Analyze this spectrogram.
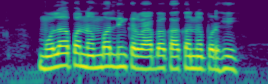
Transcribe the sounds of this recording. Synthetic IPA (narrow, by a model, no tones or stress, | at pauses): molapənnəmbəɾlĩŋkːəɾʋajbakakənəpəɽɦi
